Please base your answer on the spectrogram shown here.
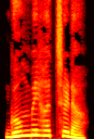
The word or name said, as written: ಗೊಂಬೆಹಚ್ಚಡ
